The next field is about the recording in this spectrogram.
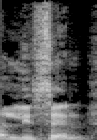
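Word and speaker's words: listen: देन लिसन टू मी देखिए यहां पे टी भी लिखा है लेकिन हमने इसे पढ़ा लिसन क्योंकि टी यहां पे साइलेंट होता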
